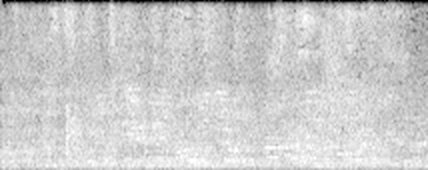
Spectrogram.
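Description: Indistinct chatter of many voices overlapping in a large hall, at a steady level.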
